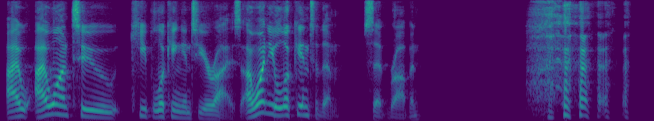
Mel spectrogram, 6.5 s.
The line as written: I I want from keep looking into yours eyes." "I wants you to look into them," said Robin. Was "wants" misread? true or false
true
